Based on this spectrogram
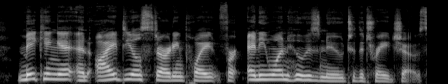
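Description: In a Canadian accent, a woman with an ordinary speaking voice talks at a moderate pace with lively intonation. The sound is dry and close with no echo, on a very clean recording with a silent background. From Canada. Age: 40s. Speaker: podcast host, interior designer. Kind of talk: solo podcast monologue.

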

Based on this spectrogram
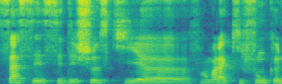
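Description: A woman with a fairly low voice speaks at a fairly slow pace and ordinary pitch variation over noticeable background noise. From Belgium, born in Argentina. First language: Spanish (speaking French). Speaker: account manager. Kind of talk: casual interview.

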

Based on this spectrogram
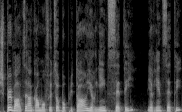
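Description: A woman at a fairly quick pace, with ordinary pitch variation, in a very clean recording with a silent background. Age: 30s. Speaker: online content creator. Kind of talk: casual chat.

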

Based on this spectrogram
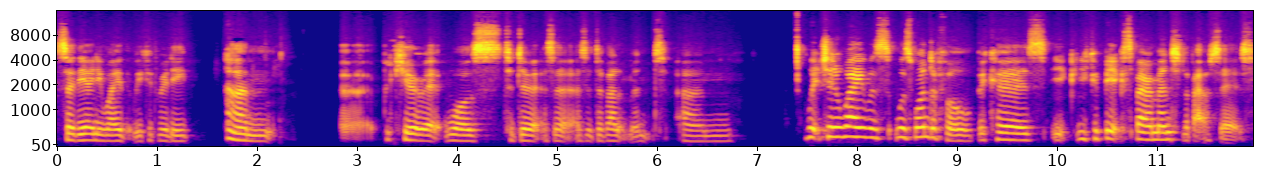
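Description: A woman with a London accent speaks at a moderate pace against a quiet background. Her voice has a dark, mellow tone, medium pitch and lively intonation. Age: 40s. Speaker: architect. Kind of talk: casual interview.

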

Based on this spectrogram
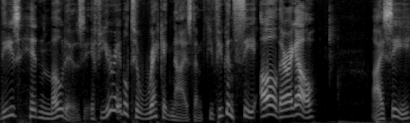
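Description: At a moderate pace, the speaker's pitch swings very widely on a very clean recording with a silent background. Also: man, fairly high pitch for a man. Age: 50s. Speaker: spiritual teacher and coach. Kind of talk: interview.

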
